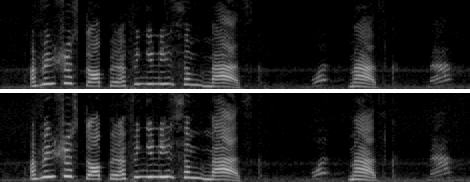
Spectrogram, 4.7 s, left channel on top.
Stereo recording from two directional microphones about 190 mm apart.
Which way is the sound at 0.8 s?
40° right (ahead or behind).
